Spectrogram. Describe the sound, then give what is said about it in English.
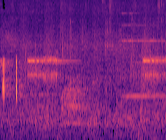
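Two quick keypad beeps as a courtesy phone is dialed to call a shipping dock, followed by faint, steady electronic ringing tones over a low background hiss, with no one speaking. “I'll use the courtesy phone here.”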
